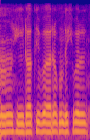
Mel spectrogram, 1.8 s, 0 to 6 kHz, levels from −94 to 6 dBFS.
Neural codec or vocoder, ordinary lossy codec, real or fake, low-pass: vocoder, 44.1 kHz, 80 mel bands, Vocos; none; fake; 5.4 kHz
